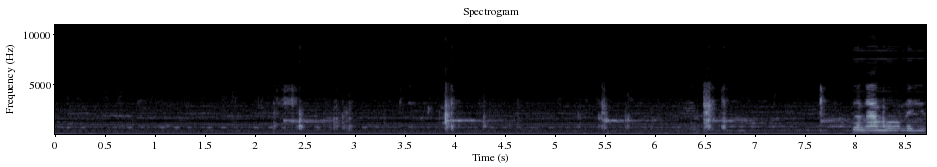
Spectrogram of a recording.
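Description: A steady low hum with about five faint clicks and taps spread through the second half, a couple of them followed by a brief ringing tone.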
